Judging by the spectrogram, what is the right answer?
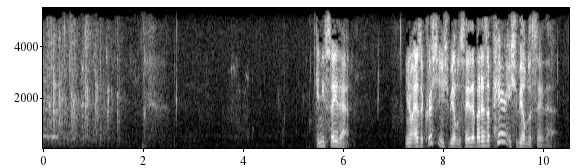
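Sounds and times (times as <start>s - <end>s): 
scattered audience clapping: 0.0s - 2.2s
speech: 5.5s - 6.2s, 7.2s - 10.4s.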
